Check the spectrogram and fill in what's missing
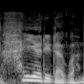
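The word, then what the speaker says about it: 하이얼이라고 (海尔): 예, 오늘은 중국의 대표적인 기업 가운데 하나인 헤이, 중국어로 발음하면 하이얼이라고 합니다.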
